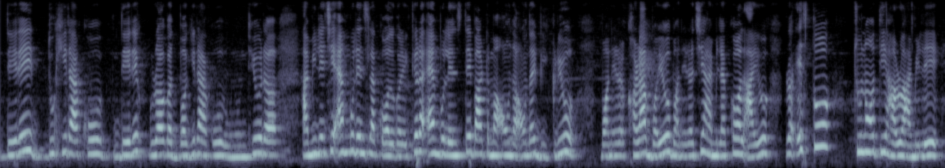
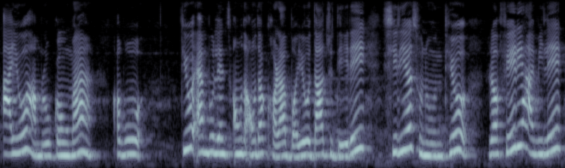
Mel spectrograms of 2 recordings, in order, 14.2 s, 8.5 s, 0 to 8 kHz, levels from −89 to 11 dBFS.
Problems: constant background noise, continuous background conversations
